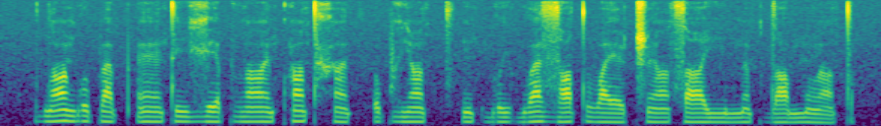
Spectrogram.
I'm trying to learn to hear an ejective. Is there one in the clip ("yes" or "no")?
yes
